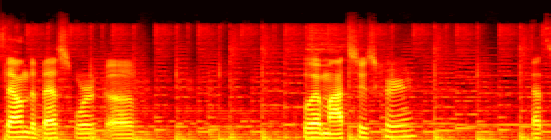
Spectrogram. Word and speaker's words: Uematsu: 8 is hands down the best work of Uematsu's career.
